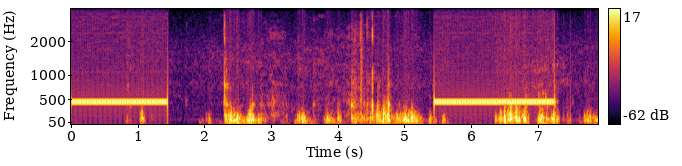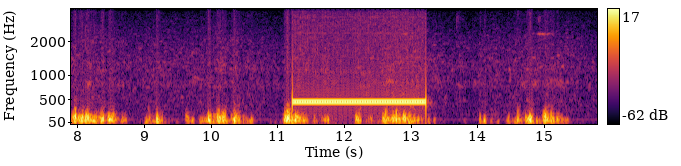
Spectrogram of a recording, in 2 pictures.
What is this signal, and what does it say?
Ringback tone (North America), 440 + 480 Hz.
